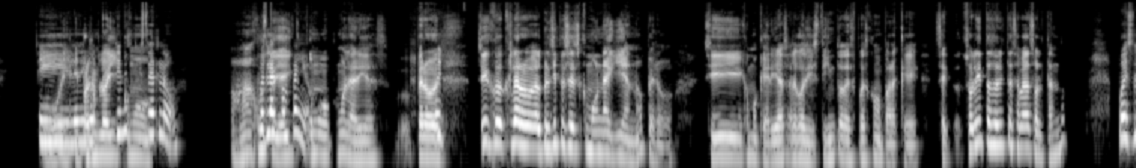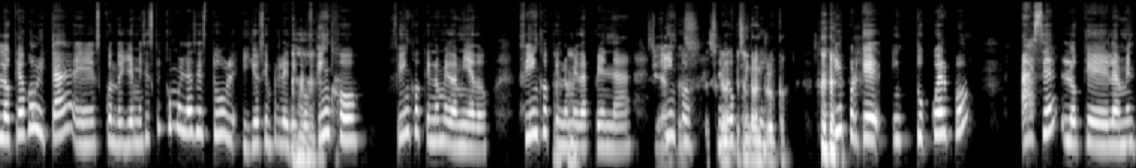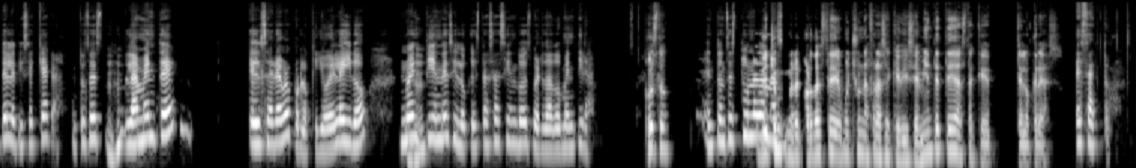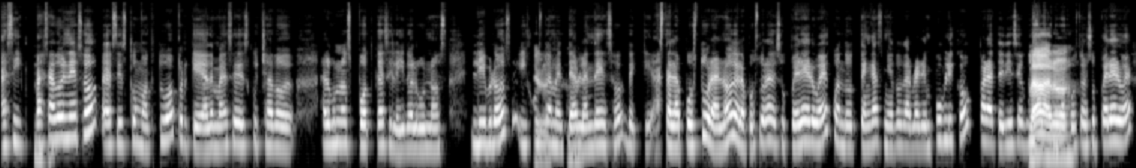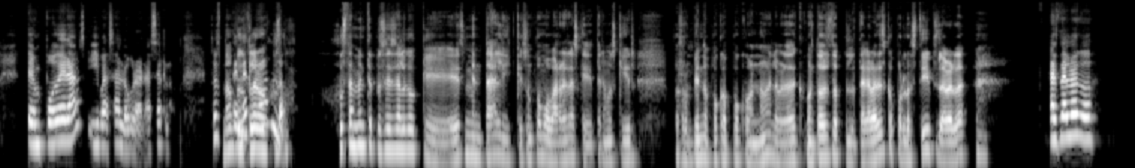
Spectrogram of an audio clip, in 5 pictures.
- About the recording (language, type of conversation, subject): Spanish, podcast, ¿Cómo superas el miedo a equivocarte al aprender?
- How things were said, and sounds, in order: other background noise; chuckle; chuckle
